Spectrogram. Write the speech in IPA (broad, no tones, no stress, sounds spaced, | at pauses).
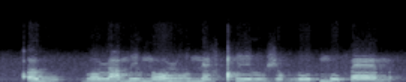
qʼ u | ɡ ɔ ɹ ɑ m e l n ɔ ɹ u l n æ z ǃʰ e l u ʒ ɔ ɡ ð o θ m o f æ m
